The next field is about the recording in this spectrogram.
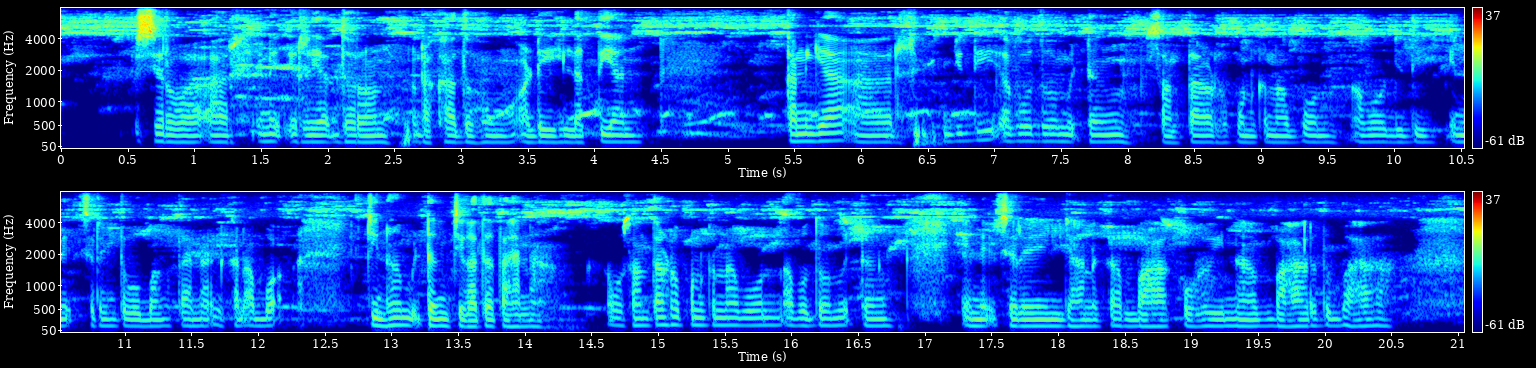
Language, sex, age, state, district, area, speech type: Santali, male, 18-30, Jharkhand, Seraikela Kharsawan, rural, spontaneous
